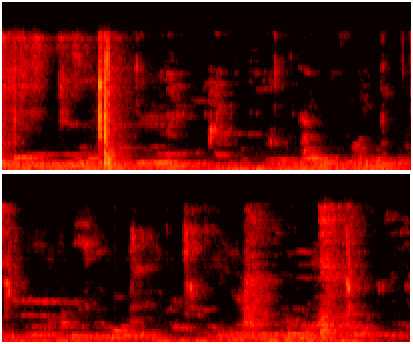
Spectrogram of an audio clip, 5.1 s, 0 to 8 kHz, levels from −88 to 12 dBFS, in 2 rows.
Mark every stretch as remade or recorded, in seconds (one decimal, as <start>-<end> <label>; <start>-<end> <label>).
0.0-1.0 remade; 1.0-2.4 recorded; 2.4-4.1 remade; 4.1-5.1 recorded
